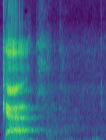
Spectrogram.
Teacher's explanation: dia huruf syidah huruf yang kuat tapi dia ada percikan udara sedikit berbeda dengan k-nya kita ka ada udaranya tidak sekedar A A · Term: Kaf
